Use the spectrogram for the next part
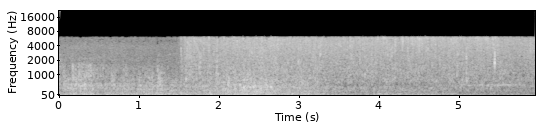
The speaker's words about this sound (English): There is a tropical downpour here almost every day of the year.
